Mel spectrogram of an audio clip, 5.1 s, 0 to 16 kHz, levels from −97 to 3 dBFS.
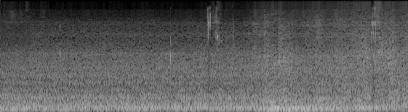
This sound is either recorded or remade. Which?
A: recorded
